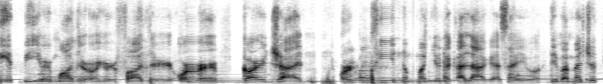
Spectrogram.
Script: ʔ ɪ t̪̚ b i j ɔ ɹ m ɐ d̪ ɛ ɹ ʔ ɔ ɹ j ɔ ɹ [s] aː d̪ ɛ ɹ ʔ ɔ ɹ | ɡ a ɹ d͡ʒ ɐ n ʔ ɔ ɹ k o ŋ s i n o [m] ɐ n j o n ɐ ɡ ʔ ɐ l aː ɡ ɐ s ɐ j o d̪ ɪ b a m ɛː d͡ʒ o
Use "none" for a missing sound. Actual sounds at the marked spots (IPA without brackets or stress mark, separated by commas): f, m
